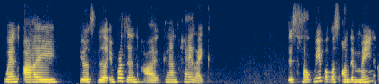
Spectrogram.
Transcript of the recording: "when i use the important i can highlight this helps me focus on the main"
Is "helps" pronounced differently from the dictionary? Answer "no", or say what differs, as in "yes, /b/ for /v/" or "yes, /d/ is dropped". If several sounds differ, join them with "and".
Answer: yes, /s/ is dropped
